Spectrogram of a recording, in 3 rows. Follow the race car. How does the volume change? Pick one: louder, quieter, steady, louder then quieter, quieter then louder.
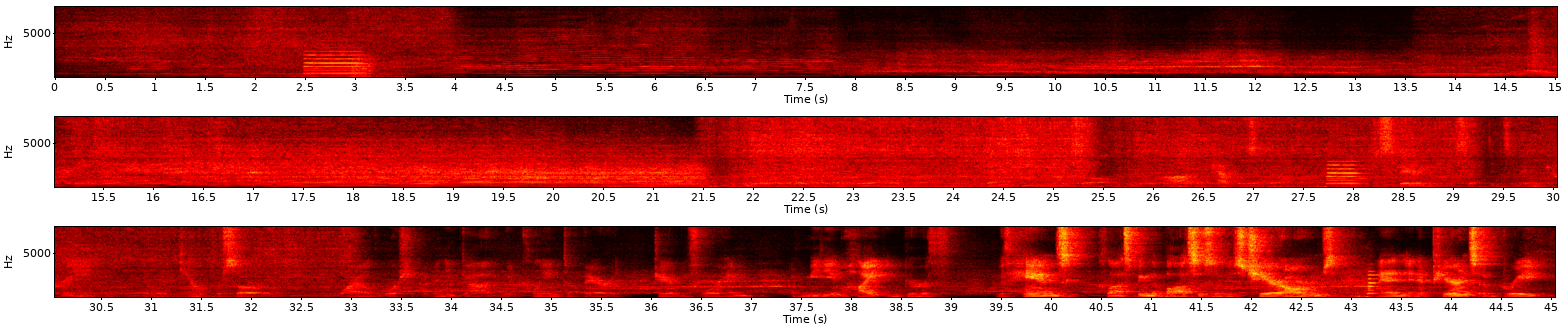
louder then quieter.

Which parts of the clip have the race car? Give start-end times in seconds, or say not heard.
0.0-45.0.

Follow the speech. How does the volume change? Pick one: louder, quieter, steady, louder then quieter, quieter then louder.
louder.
